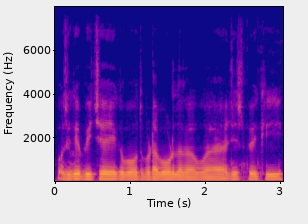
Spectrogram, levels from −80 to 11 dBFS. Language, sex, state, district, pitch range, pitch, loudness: Hindi, male, Chandigarh, Chandigarh, 105-110 Hz, 105 Hz, -14 LUFS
